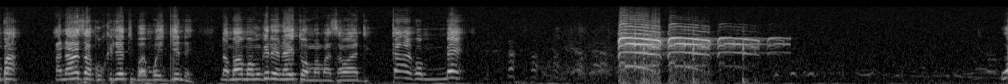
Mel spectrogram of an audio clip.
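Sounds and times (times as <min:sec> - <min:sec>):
bird squawking: 0:04.9 - 0:10.0.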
